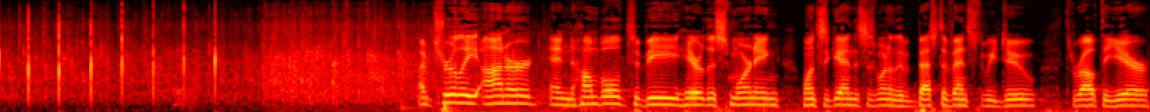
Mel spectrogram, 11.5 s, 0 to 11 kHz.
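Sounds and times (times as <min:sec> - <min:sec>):
audience applauding veterans at an event: 0:00.0 - 0:06.8
speech: 0:04.2 - 0:11.4.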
